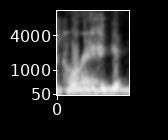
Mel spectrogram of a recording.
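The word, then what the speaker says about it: Greig: I want to say it's Greg, but it's spelled a little bit differently. It's G R I E G.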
